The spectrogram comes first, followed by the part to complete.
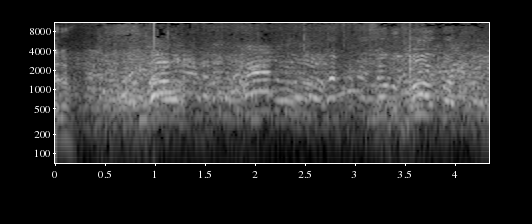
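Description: Several voices chattering at once, with no clear words.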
